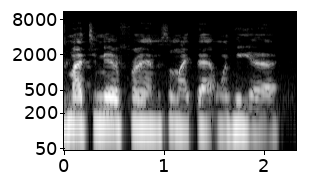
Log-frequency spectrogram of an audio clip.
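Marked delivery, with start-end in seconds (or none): none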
